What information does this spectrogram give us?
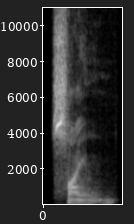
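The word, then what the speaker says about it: sign: है जैसे वर्ड हमारा साइम हस्ताक्षर करना साइन जी साइलेंट over here okay next word is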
